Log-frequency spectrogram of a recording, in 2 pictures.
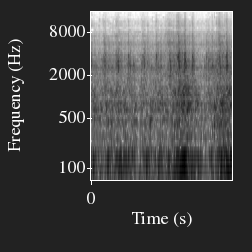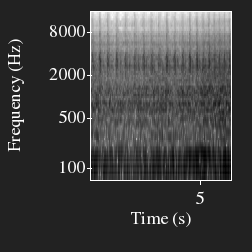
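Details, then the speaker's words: Holden six-cylinder that broke down and blows oil smoke from the breather; uneven idle with a steady ticking pulse about three a second over a deep lumpy beat; blow-by suspected, pointing to rings rather than a burnt valve, once warm. "so once it warms up I suspect that when we take the PCV valve out of the tapet cover it's going to be chopping out smoke so uh if it's got Blow by then we're looking at Rings it's not a valve problem"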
